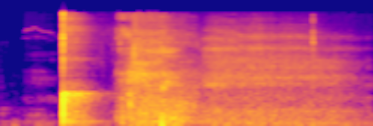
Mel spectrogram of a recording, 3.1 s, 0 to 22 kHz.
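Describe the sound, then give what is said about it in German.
A good-quality natural cork pulls free from a bottle of 2018 Chenin Blanc with one sharp pop, followed by a few seconds of soft, breathy rustling. No one speaks. “Ja, ist ein Kork, ist Naturkork. Gucken wir gleich, ob das ein Presskork ist.”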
